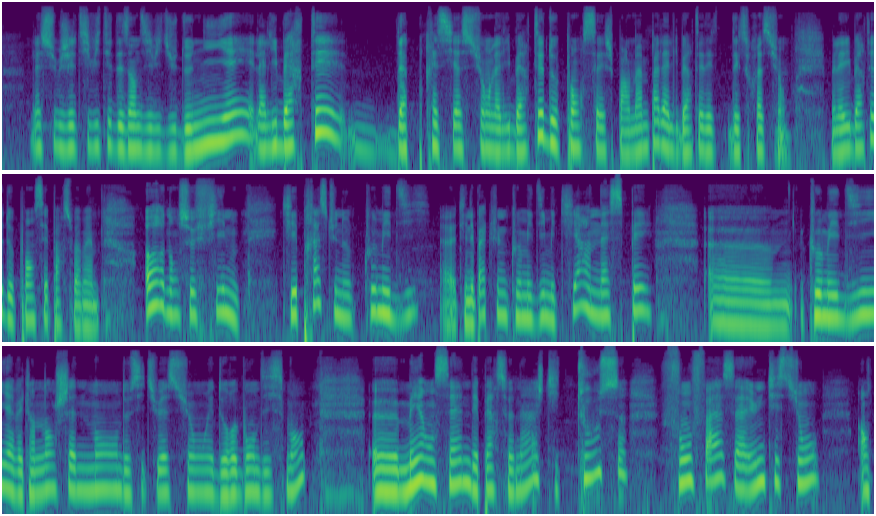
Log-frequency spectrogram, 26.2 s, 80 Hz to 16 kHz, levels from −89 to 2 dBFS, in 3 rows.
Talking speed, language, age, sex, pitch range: 165 wpm, French, 30-49, female, 150-195 Hz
